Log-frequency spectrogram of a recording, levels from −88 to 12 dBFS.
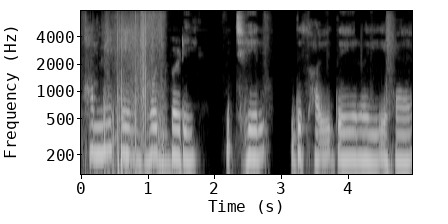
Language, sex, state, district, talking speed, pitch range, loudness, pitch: Hindi, female, Uttarakhand, Uttarkashi, 110 wpm, 170-195 Hz, -19 LUFS, 175 Hz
